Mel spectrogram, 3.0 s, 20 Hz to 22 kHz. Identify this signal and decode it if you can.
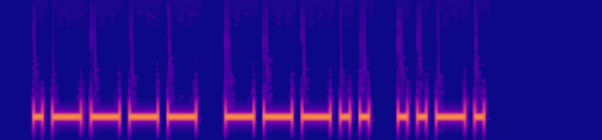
Morse code, heard as a keyed tone, about 25 wpm, 700 Hz. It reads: 18F
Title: Practice QSO - Exchange 2 - Info - 25wpm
